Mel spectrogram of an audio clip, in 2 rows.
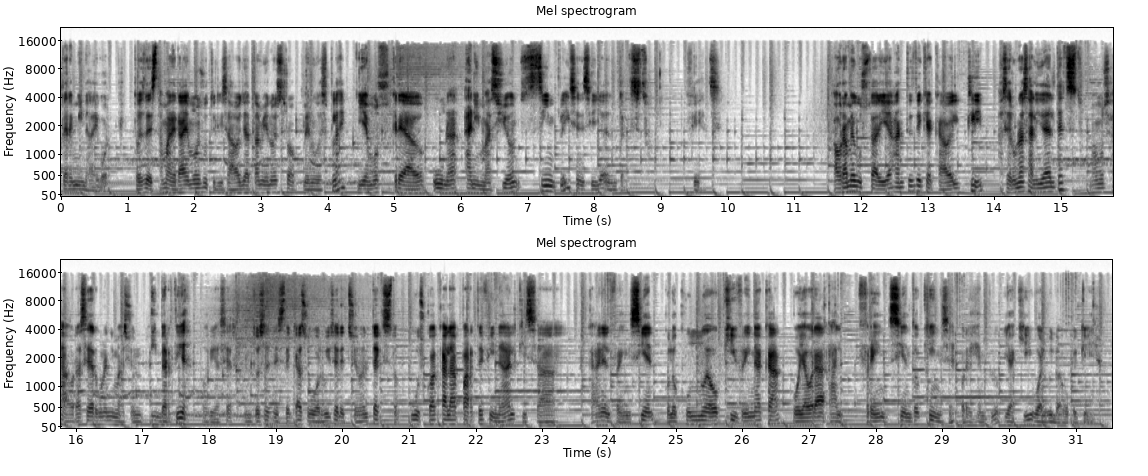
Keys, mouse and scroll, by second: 5.5 shift+4, 8.0 space, 13.2 space, 14.0 shift+4, 16.5 shift+5, 28.4 KP_1, 28.5 Return.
